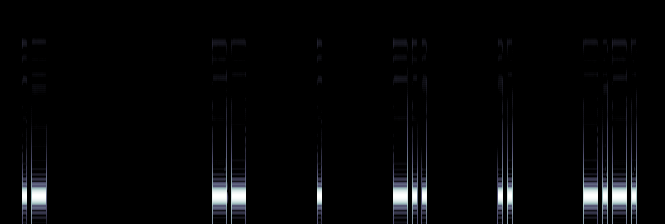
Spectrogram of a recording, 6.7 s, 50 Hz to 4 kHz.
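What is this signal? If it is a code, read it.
Morse code, heard as a keyed tone, about 25 wpm, spaced as for 10 wpm, 550 Hz. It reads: A MEDIC
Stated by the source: Morse code news headlines sent at 10 wpm.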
